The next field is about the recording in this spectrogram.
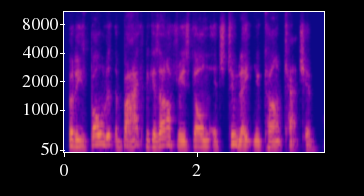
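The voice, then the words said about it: Slight West Country accent. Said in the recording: “Your West Country accent, which isn't normally very prevalent, actually, just sneaked in there with the way in which you pronounce the word bald ... Bold.”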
